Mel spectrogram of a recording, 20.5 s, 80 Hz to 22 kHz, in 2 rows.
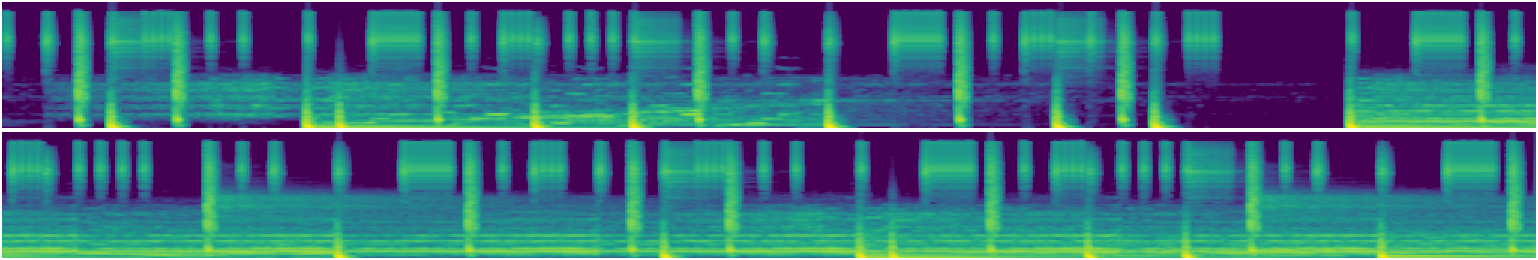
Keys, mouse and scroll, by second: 2.1-14.2 drag.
